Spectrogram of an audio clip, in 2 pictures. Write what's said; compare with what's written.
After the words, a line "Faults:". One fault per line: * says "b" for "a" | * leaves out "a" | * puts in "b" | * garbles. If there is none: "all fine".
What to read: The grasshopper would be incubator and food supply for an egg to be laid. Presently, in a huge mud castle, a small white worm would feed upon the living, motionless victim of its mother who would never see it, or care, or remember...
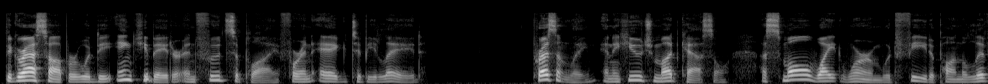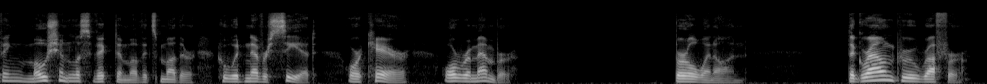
The grasshopper would be incubator and food supply for an egg to be laid. Presently, in a huge mud castle, a small white worm would feed upon the living, motionless victim of its mother who would never see it, or care, or remember... Burl went on. The ground grew rougher
Faults:
* puts in "Burl went on The ground grew rougher"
